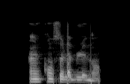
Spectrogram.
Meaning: inconsolably
- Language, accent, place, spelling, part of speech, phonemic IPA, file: French, France, Lyon, inconsolablement, adverb, /ɛ̃.kɔ̃.sɔ.la.blə.mɑ̃/, LL-Q150 (fra)-inconsolablement.wav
